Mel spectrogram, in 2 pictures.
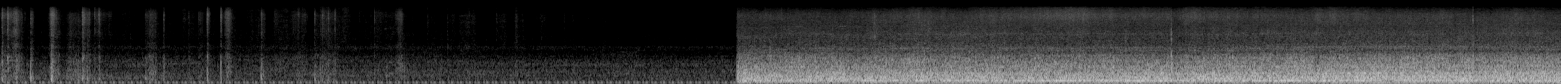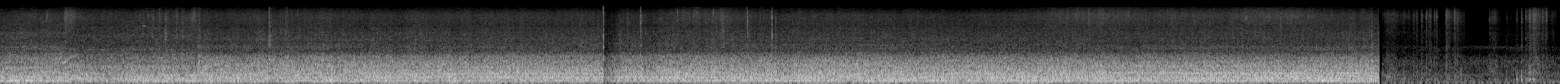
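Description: A vehicle engine runs steadily from on board while riding, with small changes in speed. It starts abruptly about seven seconds in and cuts off abruptly just before the end. Before it there are only faint outdoor sounds with a few light clicks.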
